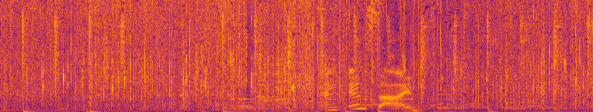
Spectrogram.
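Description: Steady rain patters across a campsite in Florida while family members grill outside, a dense wash of drops under brief talk and a few thumps and squeaky voices.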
